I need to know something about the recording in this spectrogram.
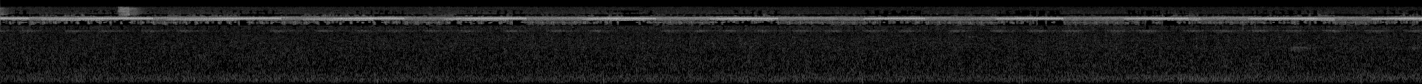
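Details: Forest insects calling together: a sharp, high-pitched shrilling pulsing on and off about every second and a quarter, with a brief brighter chirp near the start.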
